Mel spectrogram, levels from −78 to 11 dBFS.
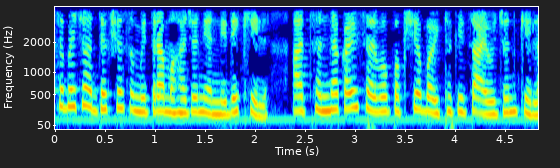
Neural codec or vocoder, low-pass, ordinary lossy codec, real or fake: none; 3.6 kHz; none; real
